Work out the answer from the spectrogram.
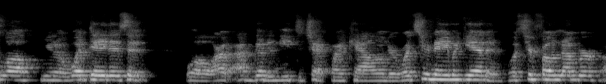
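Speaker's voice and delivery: ordinary delivery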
